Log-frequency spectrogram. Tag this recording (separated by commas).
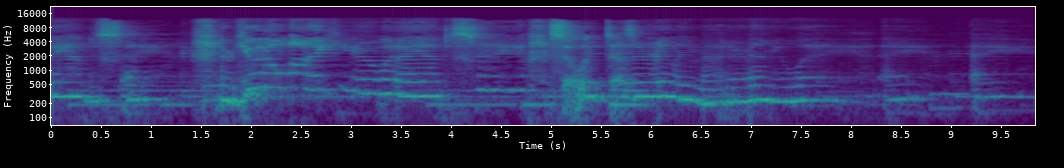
inside a small room, Music, Female singing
